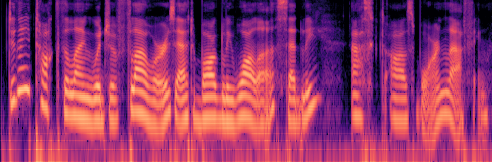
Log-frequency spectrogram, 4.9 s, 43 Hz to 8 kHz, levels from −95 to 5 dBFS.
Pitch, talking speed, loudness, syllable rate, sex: 195 Hz, 170 wpm, -17 LUFS, 5.5 syllables/s, female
